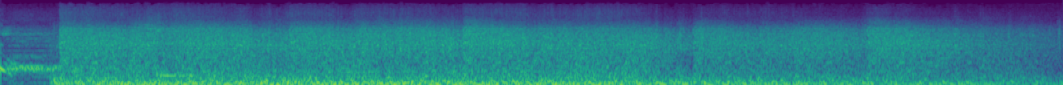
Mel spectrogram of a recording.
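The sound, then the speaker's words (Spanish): Rifle fire from a firing squad at the execution of a cartel hitman comes in as a sudden, very loud blast that rolls into a dense, sustained roar lasting several seconds before it slowly eases off. “Señores, ya se están impartiendo órdenes para el fusilamiento. ¡Escuchemos! ¡Repare! ¡Apunte! ¡Fuego!”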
